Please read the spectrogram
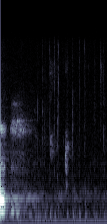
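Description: Faint, irregular clicks of typing on a computer keyboard, just after the tail of a spoken word, over a faint steady hum.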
